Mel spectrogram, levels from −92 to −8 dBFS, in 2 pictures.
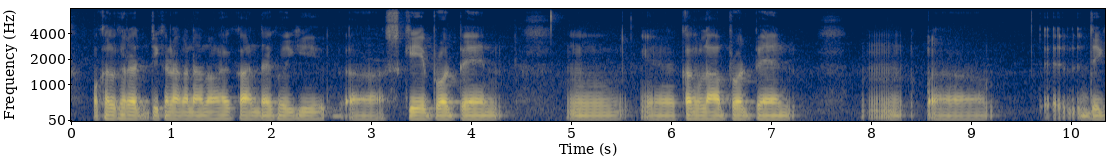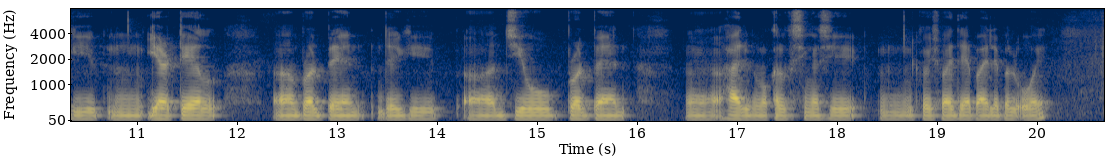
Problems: none marked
